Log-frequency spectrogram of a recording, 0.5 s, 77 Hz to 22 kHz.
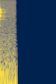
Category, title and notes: Sound effects > Objects / House appliances
Drop PipetteDripFast 2
pipette, water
